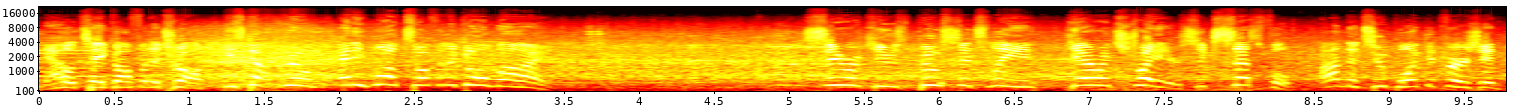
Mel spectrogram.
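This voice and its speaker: A man in his early twenties calling college football live on radio in short, vivid, present-tense phrases. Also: extremely high pitch. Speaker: play-by-play announcer. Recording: stadium crowd and loud background noise.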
